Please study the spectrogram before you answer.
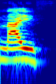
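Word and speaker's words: knife: कोन हो third next question आछो the word नाइफ नाइफ रे कोन के साइलेंट रोज रोज ना नहीं ना सर रोज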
